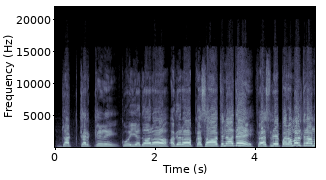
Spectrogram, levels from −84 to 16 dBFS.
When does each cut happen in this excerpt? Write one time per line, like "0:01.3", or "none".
0:01.3
0:02.3
0:03.9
